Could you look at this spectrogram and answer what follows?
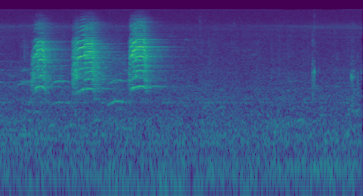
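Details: Great Hornbill calling in the jungle of Goa, India: three loud, harsh, nasal squawks about half a second apart, then quiet forest hiss with a few faint clicks.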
